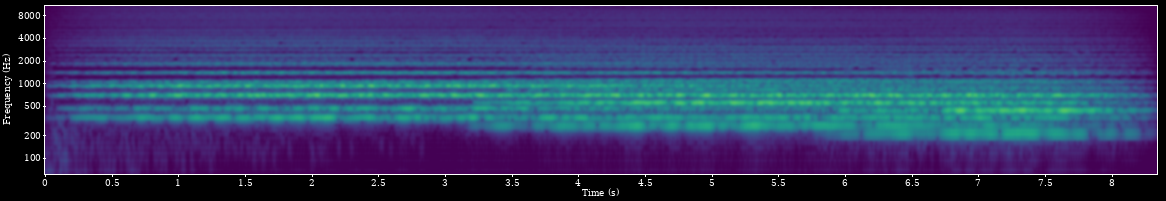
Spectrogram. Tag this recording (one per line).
unison
ambiance
top
pretty
church
voices
ambient
cinematic
mystic
grand
texture
haunted
reverberated
dramatic
soundtrack
creepy
scary
atmosphere
moment
chorus
ghost
strange
sinister
choir
synthetizer
reverb
rising
synth
anxious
